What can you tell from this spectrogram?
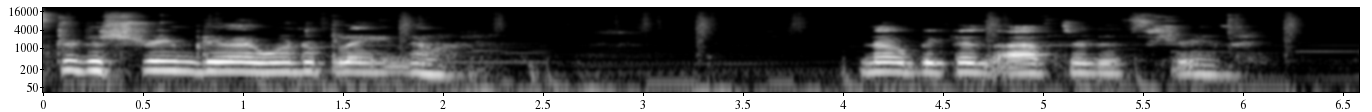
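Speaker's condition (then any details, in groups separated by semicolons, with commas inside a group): Quadriplegic cerebral palsy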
